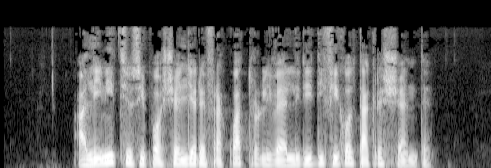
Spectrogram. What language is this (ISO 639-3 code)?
ita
